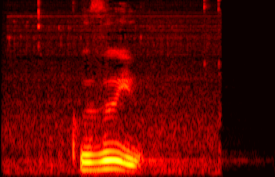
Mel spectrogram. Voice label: "kuzuyu", Japanese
